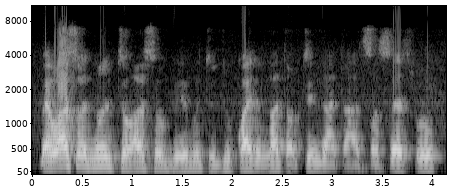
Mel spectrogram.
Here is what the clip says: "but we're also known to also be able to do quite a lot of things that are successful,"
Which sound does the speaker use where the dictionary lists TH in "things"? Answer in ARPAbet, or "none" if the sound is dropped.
T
